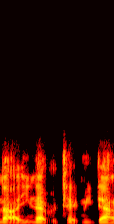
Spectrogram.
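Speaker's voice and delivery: relaxed, unhurried put-on voice. Retelling DC and Islam arguing about takedowns, doing a slow laid-back Islam impression. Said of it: "laid back and speaks so slow".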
